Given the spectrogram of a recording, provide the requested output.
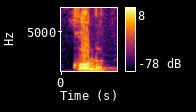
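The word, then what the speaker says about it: could: कुड COUD से काउड नहीं पढ़ेंगे, ठीक है दोस्तों। जो L होता है ये साइलेंट होता है, ठीक है दोस्तों। इसे हम कुड पढ़ेंगे, कुड का मतलब होता है सका या पाया, ठीक है दोस्तों।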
